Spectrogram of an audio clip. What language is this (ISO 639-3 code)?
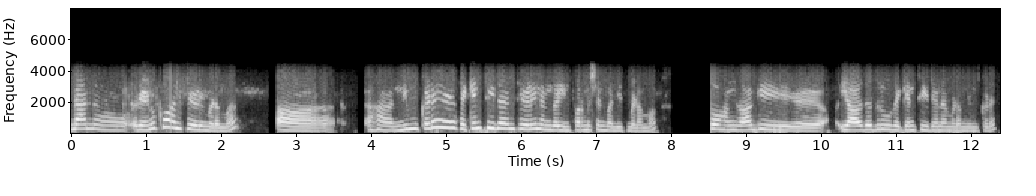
kan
